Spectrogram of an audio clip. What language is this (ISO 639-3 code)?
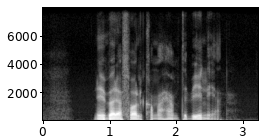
swe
